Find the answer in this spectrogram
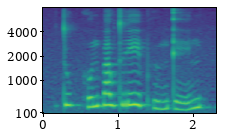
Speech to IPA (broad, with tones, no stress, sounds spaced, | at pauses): t u˦˥ k̚ h o˦˥ n p a˥˩ w t r eː˥˩ pʰ ɯ˩˦ ŋ t e˩˦ n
